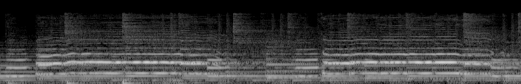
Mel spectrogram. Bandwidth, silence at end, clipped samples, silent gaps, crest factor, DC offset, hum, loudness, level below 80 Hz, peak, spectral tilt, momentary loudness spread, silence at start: 11.5 kHz; 0 s; under 0.1%; none; 12 dB; under 0.1%; none; -20 LUFS; -42 dBFS; -8 dBFS; -4 dB/octave; 10 LU; 0 s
